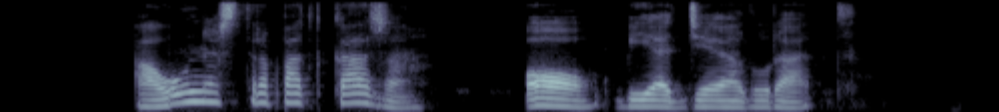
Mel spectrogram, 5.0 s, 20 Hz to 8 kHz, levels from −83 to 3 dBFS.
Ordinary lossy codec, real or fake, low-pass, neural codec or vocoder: Opus, 64 kbps; fake; 7.2 kHz; codec, 16 kHz, 4 kbps, FunCodec, trained on Chinese and English, 50 frames a second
